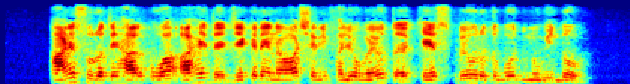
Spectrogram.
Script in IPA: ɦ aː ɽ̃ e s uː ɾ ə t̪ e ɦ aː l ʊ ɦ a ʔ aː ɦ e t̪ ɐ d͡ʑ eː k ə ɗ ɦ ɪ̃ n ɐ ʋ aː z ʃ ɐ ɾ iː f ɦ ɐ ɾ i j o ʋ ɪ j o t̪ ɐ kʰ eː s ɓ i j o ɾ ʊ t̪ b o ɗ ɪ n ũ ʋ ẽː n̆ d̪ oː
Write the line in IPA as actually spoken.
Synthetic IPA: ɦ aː ɽ̃ e s uː ɾ ə t̪ e ɦ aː l ʊ ɦ a ʔ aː ɦ e t̪ ɐ d͡ʑ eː k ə ɗ ɦ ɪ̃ n ɐ ʋ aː z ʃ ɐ ɾ iː f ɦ ɐ l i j o ʋ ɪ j o t̪ ɐ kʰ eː s ɓ i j o ɾ ʊ t̪ b o ɗ ɪ n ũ ʋ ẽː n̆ d̪ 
